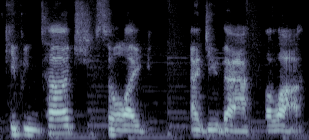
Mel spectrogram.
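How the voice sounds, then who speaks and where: A man's voice: medium pitch, measured pace, soft background music. A man in his twenties from China, Chinese his first language, answering interview questions casually with many fillers. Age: 20s. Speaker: guest.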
